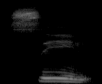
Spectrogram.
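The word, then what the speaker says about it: سين: from this letter sin this letter is pronounced as Sin using letter s to pronounce it sin sin sin then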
